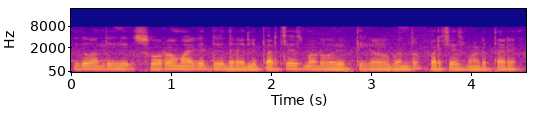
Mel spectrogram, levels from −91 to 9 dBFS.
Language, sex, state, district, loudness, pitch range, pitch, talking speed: Kannada, male, Karnataka, Koppal, -17 LUFS, 135-140 Hz, 135 Hz, 155 wpm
